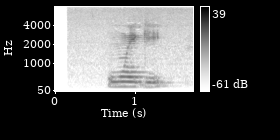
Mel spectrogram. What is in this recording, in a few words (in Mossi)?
"wẽge", Moore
